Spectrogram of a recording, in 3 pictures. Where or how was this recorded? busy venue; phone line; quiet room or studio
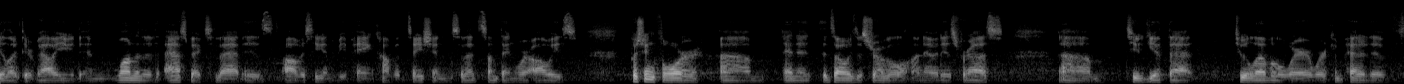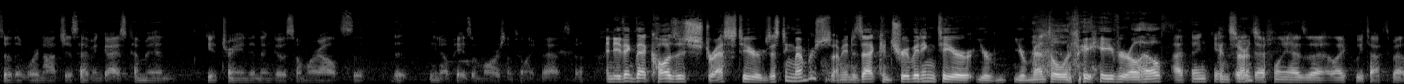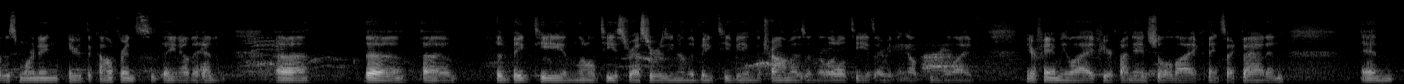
busy venue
